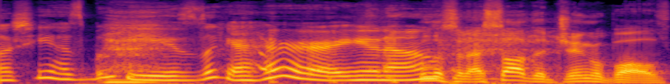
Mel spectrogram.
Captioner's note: laughs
